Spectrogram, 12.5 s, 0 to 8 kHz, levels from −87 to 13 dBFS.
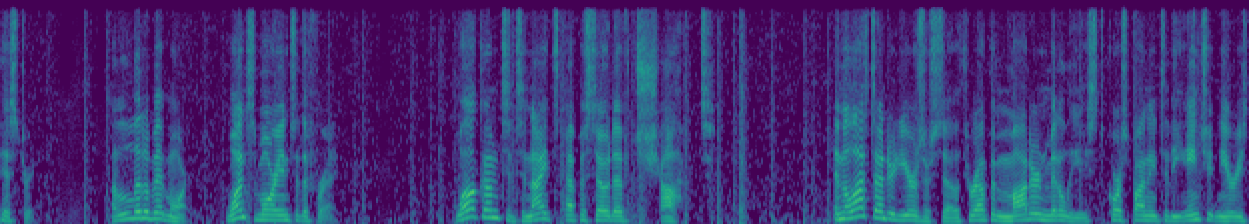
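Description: Overdone noise removal runs through the whole clip. The suppressor pushes individual frequency bands down whenever they sit close to its noise estimate, and it takes quiet parts of the speech with them. The background drops and breaks up into twinkling specks. These flickering, tonal specks in the lowered background set it apart from a plain noise gate, which would mute everything at once. The band above 8 kHz is empty throughout, which fits a G.722 call path and is separate from this processing.

Comfort noise in place of the background appears in three short stretches: from 0.58 to 0.82 s and from 0.96 to 1.04 s, both before "a little bit more", then from 3.78 to 3.88 s, after "more into the fray". The likely cause is discontinuous transmission. The sender stopped sending in the pauses, and the receiver filled them with smooth synthetic hiss. That filler sits about 3, 7 and 4 dB below the real background. 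Its steady, featureless texture stands out against the specky residue around it, which is how to tell it from the noise-removal artefacts.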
